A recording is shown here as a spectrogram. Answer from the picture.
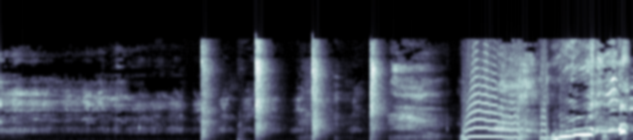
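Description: Two women laughing hard: short breathy bursts and a few sharp smacks, then, about three-quarters of the way in, a loud, high-pitched laugh that swoops up and down in pitch.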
